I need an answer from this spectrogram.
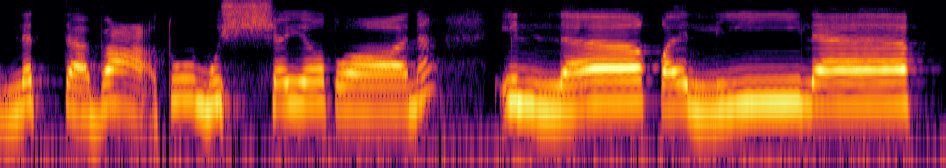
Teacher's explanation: قاف کو موٹا پڑا، طا کو موٹا پڑا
